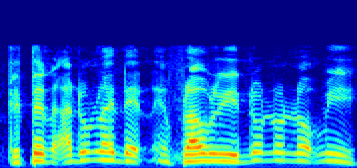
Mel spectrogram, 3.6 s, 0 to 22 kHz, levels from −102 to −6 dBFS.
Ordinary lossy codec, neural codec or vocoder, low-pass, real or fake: none; none; 7.2 kHz; real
